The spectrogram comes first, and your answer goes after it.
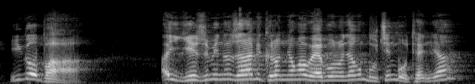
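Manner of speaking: loud, high scolding of the wife; retold scolding. Husband scolding his wife, loud retold anger. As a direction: berate her loudly as in the moment.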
